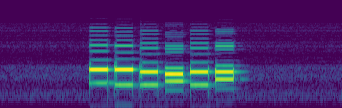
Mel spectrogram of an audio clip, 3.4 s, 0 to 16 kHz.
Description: DTMF, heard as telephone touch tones, dialled by machine, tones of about 180 ms. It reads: 632720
